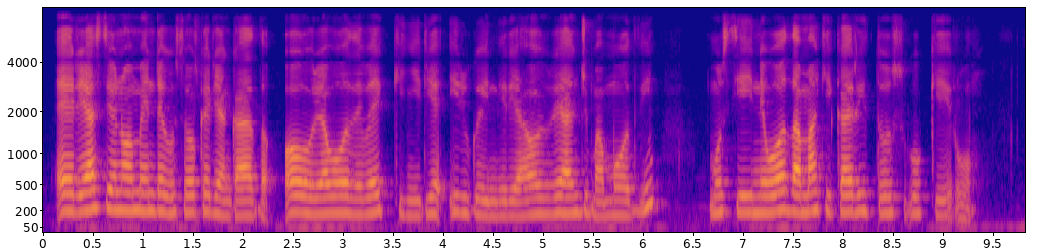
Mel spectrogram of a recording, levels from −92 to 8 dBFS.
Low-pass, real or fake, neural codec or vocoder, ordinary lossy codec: 7.2 kHz; real; none; none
